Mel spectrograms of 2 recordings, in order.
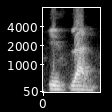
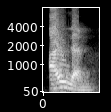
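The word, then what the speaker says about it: island: এস এর আগে আই থাকলে তখন এস সাইলেন্ট হয়ে যাবে। আমরা লক্ষ্য করি আই এর পরে এস আছে, আই এস সাধারণত ইজ উচ্চারণ হয়, LAND ইজল্যান্ড এমন হওয়ার কথা, কিন্তু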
